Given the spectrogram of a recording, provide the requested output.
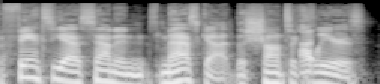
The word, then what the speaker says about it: Chanticleers: The NCAA gets their life together and they expand the playoffs and the Chanticleers. Did I say that right? – Chanticleers. – That sounds way fancier than how I said it.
